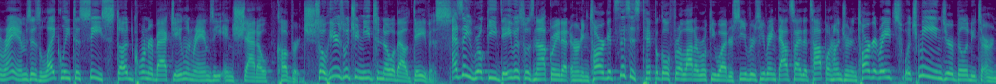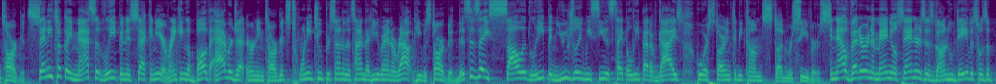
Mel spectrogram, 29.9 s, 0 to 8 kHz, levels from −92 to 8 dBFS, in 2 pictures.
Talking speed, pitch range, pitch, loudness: 240 wpm, 165-215 Hz, 185 Hz, -28 LUFS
